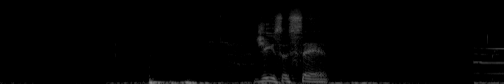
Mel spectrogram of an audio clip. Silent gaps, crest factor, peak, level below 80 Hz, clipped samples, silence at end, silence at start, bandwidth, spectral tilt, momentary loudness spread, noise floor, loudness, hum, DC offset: none; 24 dB; -28 dBFS; -56 dBFS; under 0.1%; 0 s; 0 s; 16 kHz; -2.5 dB/octave; 22 LU; -79 dBFS; -47 LUFS; none; under 0.1%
